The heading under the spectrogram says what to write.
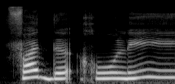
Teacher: fad Fa langsung masuk huruf Dal Alif tidak dibaca fad lalu Dal sukun atau Dal mati kita baca karena merupakan salah satu dari huruf pantul atau huruf Qalqalah jadi kita harus baca pantul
